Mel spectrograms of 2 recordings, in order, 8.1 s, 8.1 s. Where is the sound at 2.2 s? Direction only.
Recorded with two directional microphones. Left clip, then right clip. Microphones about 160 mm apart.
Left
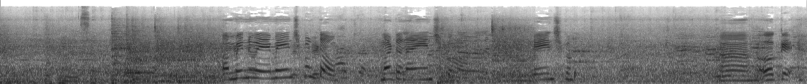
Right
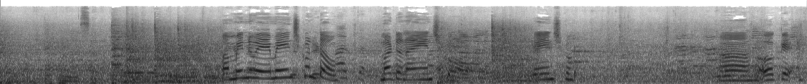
35° right (ahead or behind).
